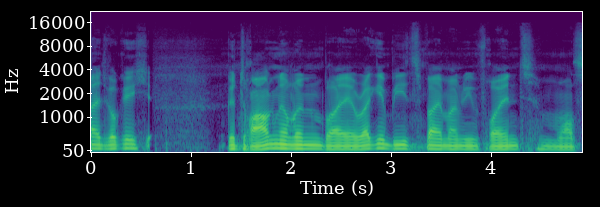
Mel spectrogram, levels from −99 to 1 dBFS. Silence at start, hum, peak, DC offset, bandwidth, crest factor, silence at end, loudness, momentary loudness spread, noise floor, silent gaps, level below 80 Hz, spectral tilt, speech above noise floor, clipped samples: 0 s; none; -6 dBFS; under 0.1%; 10 kHz; 16 dB; 0 s; -23 LUFS; 11 LU; -54 dBFS; none; -44 dBFS; -9 dB/octave; 32 dB; under 0.1%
